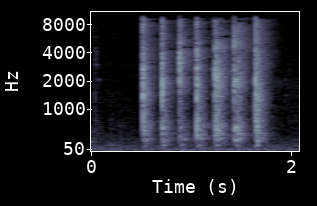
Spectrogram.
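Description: A person clapping their hands rapidly, about eight quick claps in just over a second.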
